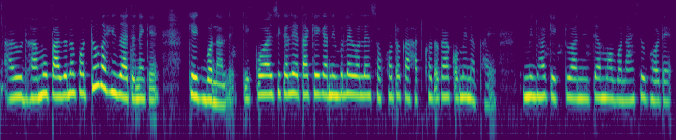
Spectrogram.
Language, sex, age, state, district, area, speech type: Assamese, female, 18-30, Assam, Golaghat, urban, spontaneous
